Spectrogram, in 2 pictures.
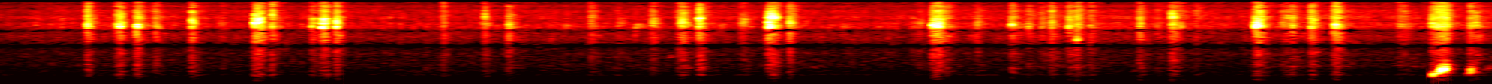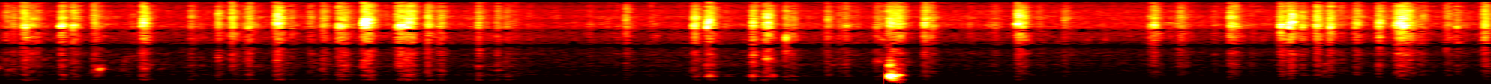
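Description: Batter-coated bacon frying in a pan of hot oil: a steady, irregular crackling and popping of the oil around the pieces. A couple of dull knocks stand out, the louder one late on.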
